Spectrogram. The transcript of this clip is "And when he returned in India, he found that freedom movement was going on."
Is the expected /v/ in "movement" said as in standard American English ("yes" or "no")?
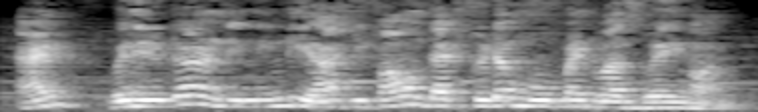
yes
